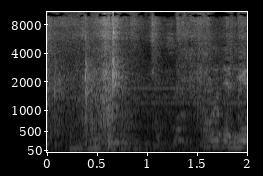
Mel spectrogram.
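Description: A few short clacks and a scrape as a patient-positioning strap is pressed and adjusted against the upright long-length X-ray stand.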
